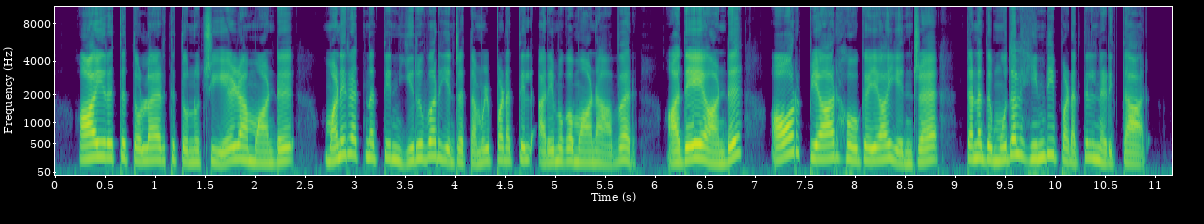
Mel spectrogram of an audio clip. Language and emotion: Tamil, neutral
